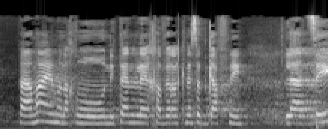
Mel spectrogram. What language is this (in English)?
Hebrew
